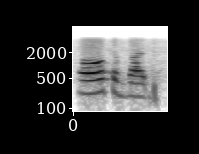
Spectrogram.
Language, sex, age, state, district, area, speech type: Dogri, female, 18-30, Jammu and Kashmir, Kathua, rural, conversation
